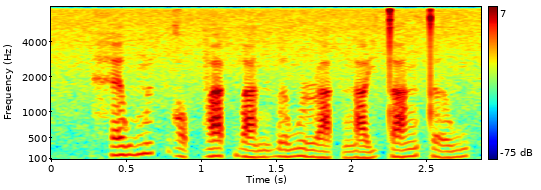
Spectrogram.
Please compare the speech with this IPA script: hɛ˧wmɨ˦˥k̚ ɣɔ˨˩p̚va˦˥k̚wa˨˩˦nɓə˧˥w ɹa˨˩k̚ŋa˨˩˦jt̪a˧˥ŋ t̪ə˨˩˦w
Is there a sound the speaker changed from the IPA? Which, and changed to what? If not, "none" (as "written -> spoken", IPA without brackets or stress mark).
none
